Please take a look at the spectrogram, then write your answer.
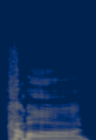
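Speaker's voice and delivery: ordinary talk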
